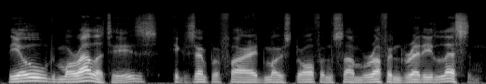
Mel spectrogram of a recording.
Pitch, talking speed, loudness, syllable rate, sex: 115 Hz, 135 wpm, -18 LUFS, 4.4 syllables/s, male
